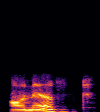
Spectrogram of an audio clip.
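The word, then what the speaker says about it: honest: एम एल ए आवर ऑनेस्ट, ठीक है। यहाँ पे जो एच है वो साइलेंट है, एम एम ए से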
